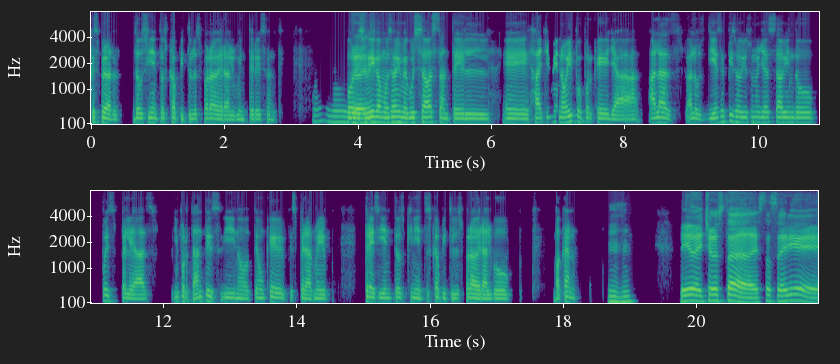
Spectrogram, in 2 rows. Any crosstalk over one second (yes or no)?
no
